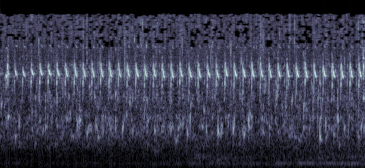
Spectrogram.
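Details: Fighter lovebird giving a long ngekek, a rapid, even chatter of sharp high notes, about eight or nine per second, sustained through the whole stretch. The recording is used as master audio to prompt other lovebirds to sing.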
